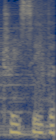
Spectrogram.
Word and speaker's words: Treacy: Is it Treacy? – I've always pronounced it Treacy, but... – Treacy. – But don't quote me.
